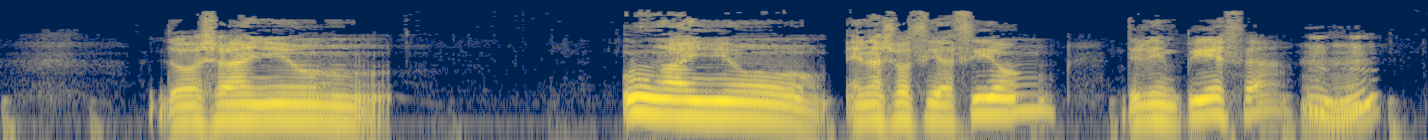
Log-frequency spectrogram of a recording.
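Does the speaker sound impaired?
Yes: Down syndrome; extra copy of chromosome 21, 48 years old, supported employment with job coach, attends Teima Down Ferrol.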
